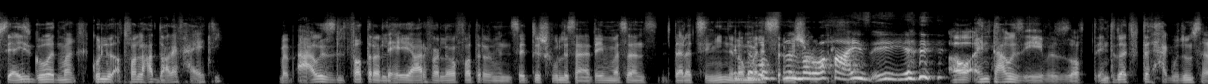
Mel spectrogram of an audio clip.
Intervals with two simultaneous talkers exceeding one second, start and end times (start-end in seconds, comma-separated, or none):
7.3-8.6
